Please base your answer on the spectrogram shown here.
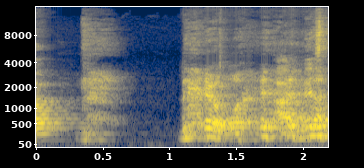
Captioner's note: laughing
